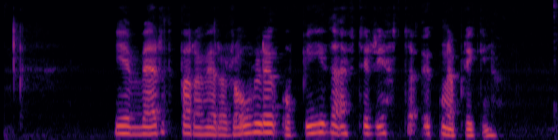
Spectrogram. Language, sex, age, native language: Icelandic, female, 60-69, Icelandic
